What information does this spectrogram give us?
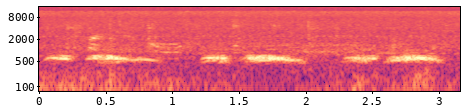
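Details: Spotted dove call used as a lure to train birds for fighting: low, soft coos delivered in three paired phrases, each a short note followed by a longer one, over steady low background noise.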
